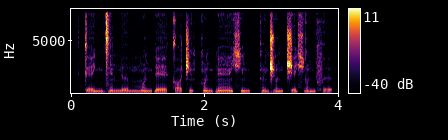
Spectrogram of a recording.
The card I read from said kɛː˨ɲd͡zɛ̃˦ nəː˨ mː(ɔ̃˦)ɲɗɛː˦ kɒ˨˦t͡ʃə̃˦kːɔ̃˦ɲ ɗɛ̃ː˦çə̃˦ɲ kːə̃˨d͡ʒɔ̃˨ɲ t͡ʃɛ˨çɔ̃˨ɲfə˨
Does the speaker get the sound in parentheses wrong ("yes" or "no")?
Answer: no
